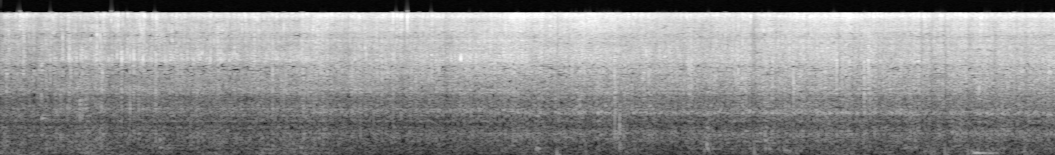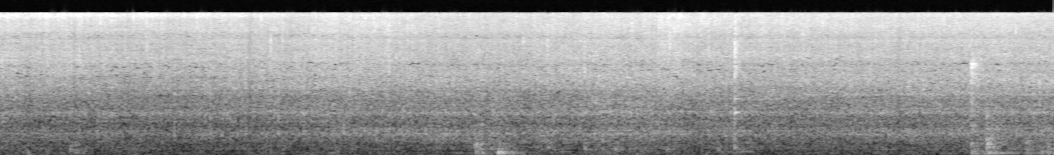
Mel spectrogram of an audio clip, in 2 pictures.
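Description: Raw chicken pieces sizzling in hot oil in a metal pot with sautéed ginger, garlic and onion: a steady hiss, with a few faint knocks as pieces go into the pot.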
